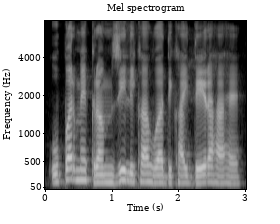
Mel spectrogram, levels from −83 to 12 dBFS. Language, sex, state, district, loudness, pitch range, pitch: Hindi, male, Jharkhand, Ranchi, -15 LUFS, 125-145 Hz, 135 Hz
